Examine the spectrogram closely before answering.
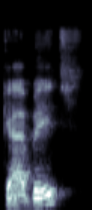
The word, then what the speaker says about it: CABG: Bypass surgery also known as coronary artery bypass graft surgery or cabb or pronounced as cabbage.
